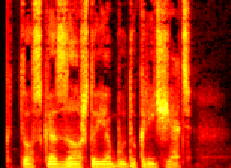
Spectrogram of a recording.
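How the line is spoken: Mumble. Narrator (Russian): пробормотал Генри, впервые подавая голос

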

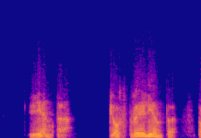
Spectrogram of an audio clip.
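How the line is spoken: Whispered. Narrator (Russian): прошептал Холмс

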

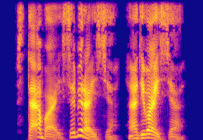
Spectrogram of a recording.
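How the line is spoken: Creaky, nasty voice. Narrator (Russian): скрипела она противным голосом

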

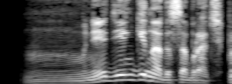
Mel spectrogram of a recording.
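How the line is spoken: Grumbled. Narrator (Russian): проворчал Гриша

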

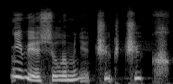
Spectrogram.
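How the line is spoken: Sad. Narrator (Russian): грустно сказал воробей

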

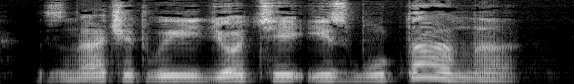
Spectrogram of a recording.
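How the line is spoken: Astonished exclamation. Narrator (Russian): изумленно воскликнул смотритель Дзонга

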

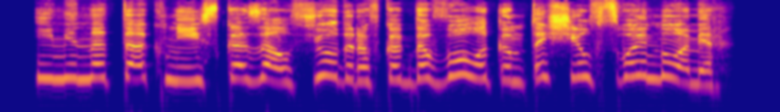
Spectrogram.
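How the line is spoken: Shouting, sobbing woman. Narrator (Russian): крикнула я и снова разревелась

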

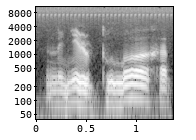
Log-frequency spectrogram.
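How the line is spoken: Old man groaning. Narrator (Russian): простонал старик

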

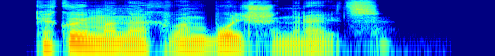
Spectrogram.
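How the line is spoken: Insinuating question. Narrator (Russian): спросил ее вкрадчиво

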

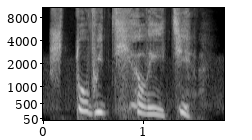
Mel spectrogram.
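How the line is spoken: Hiss. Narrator (Russian): прошипел Волде

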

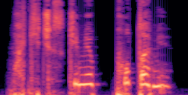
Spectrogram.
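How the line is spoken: Barely audible whisper. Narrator (Russian): прошептала еле слышно

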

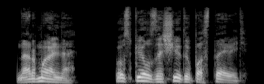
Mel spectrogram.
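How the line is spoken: Grunting wryly. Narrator (Russian): и хмыкнул

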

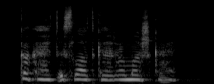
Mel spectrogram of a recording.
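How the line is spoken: Whisper. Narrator (Russian): шептал Сергей

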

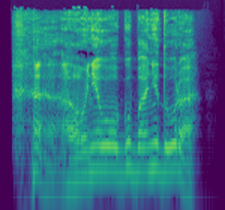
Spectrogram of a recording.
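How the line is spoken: Loud laughter. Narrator (Russian): захохотал Самослав

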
